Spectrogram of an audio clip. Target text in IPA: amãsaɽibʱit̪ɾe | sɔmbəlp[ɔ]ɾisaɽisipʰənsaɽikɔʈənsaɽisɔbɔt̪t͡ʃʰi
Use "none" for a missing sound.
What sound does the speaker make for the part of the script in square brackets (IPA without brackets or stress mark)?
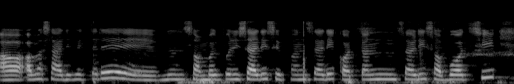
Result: u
